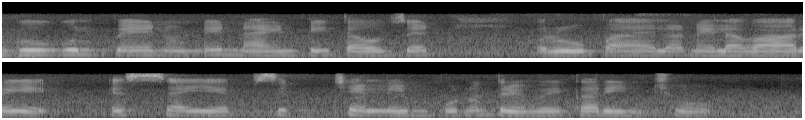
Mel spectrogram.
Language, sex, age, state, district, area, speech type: Telugu, female, 18-30, Andhra Pradesh, Srikakulam, urban, read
